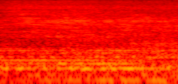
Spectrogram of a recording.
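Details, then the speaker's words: Beer walk-in cooler compressor, oil level okay, making a loud, rough droning hum with a coarse low rumble under a steady tone; internal wear, likely a bearing problem, so the compressor is to be replaced. "I noticed this compressor is making a ridiculously bad noise it has oil but that noise that it's making is not normal there's a bearing issue or something's going on inside that compressor"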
